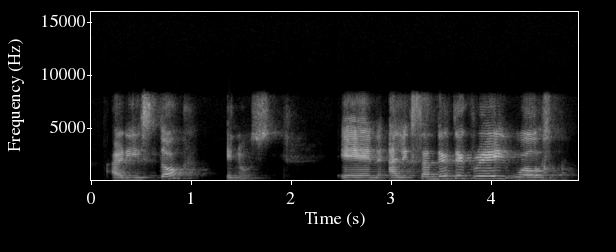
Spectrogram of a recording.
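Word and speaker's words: Aristoxenus: That's the way it is pronounced, Aristoenus.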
